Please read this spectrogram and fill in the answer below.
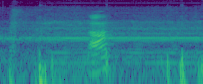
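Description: A man says one short word about a second in, over a faint steady high whine. A few soft low thumps come before and after the word.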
